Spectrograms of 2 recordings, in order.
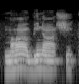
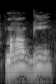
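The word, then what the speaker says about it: Mahabhinishkramana: of truth, also called the Maha Mahabhinashik. Sorry, I think pronunciation is maybe wrong here. Mahabhinishkamana, or the great renunciation, and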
